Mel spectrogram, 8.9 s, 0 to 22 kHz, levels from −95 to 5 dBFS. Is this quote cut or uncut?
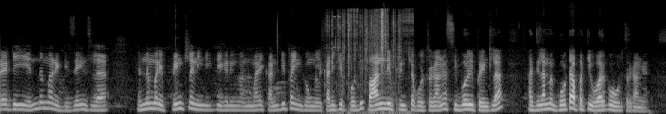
cut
